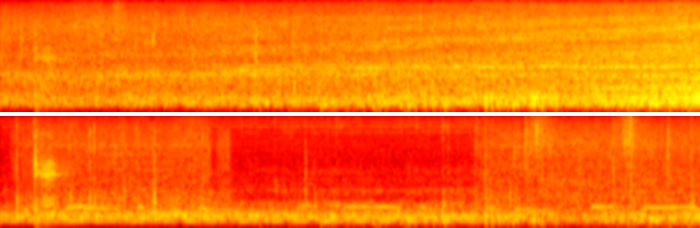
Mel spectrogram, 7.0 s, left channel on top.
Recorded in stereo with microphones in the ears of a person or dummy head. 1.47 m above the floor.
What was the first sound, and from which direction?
Whispering, 35° right (ahead or behind).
